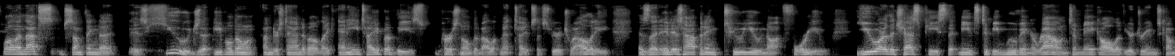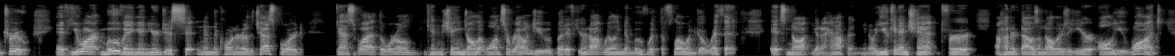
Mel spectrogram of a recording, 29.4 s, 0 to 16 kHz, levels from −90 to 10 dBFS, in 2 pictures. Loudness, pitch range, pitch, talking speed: -26 LUFS, 110-130 Hz, 120 Hz, 225 wpm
